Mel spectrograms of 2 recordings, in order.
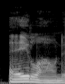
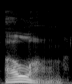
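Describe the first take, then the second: First: "alone" said "AY-lone", long A first; mispronounced alone. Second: "alone" said "uh-LONE"; schwa in alone. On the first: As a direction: open "alone" on a full "ay" sound. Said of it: "it's not". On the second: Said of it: "so it's a schwa". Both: Shown as a demonstration.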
